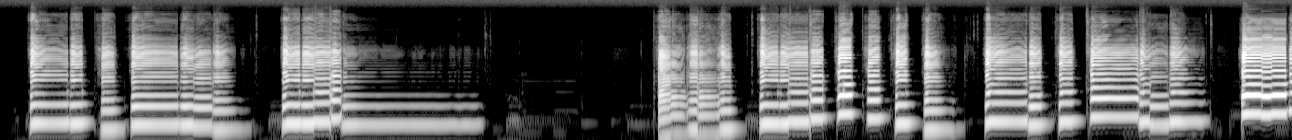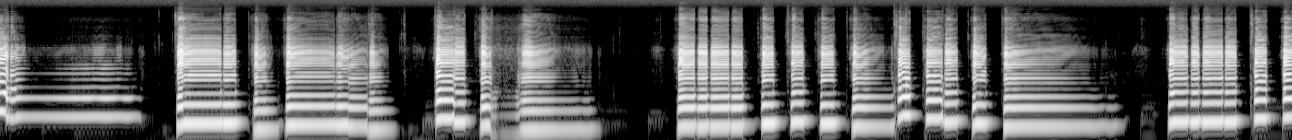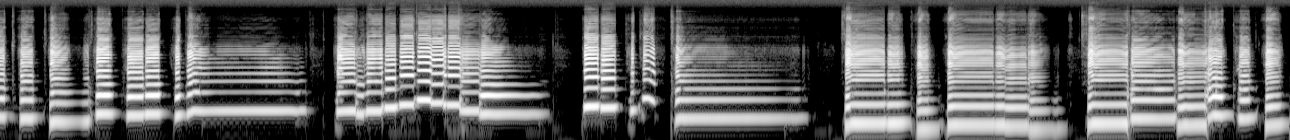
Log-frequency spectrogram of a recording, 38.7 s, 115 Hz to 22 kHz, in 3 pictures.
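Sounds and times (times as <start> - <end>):
walking saxophone line panned left center right: 0.3 - 4.9, 6.6 - 19.0, 19.7 - 38.7.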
